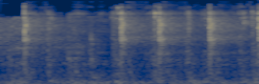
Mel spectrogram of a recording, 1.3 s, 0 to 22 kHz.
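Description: A 1946 Smith Corona Silent typewriter clacks through several sharp keystrikes in an uneven rhythm, close and crisp over a light background hiss.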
